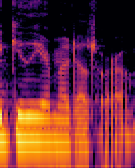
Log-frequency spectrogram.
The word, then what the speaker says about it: Guillermo del Toro: But it on Netflix, it specifically says by Guillermo del Toro, yeah.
